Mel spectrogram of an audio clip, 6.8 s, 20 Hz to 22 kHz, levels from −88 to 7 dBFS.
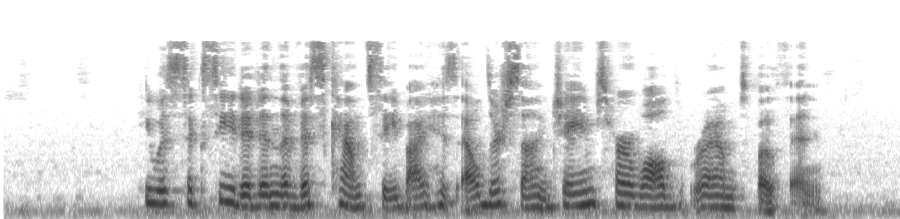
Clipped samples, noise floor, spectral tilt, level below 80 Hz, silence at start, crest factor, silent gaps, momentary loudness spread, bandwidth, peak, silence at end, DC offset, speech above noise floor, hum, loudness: under 0.1%; -48 dBFS; -5 dB/octave; -50 dBFS; 0.15 s; 18 dB; none; 5 LU; 11.5 kHz; -4 dBFS; 0.05 s; under 0.1%; 28 dB; none; -21 LUFS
